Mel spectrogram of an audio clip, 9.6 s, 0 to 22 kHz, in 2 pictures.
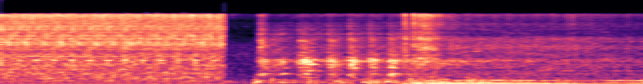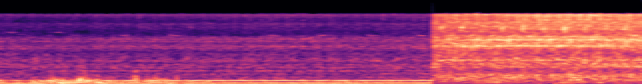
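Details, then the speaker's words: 1992 Volvo 940 GL, B230FB engine with 531 head, cold start: cranks and catches, then settles into a cold idle with a dull, uneven knocking under the hum. Piston slap that quiets as the engine warms. "so now with the motor cool i should be able to show you guys the piston slap i was talking about"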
